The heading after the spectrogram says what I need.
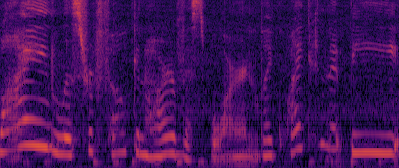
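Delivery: grumbling under the breath. Voicing a character who complains about lizard folk: muttering under her breath. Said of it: "She's saying it kind of under her breath".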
